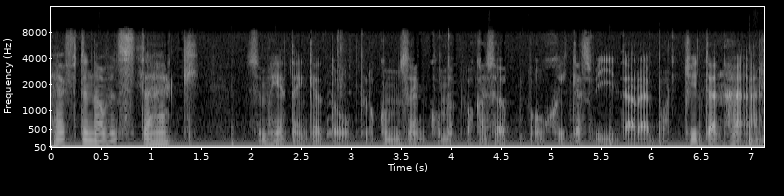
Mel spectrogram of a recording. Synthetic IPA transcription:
hɛft̪ənavɛnst̪ɛːk | sɔmɦeːlt̪ʰɛ̰ŋkə̰lt̪̚d̪oːpʰlɔkʰɔmːəsɛnkʰɔmːat̪ʰlɔːkasɵpːɔɧɪkːasviːd̪aɾəbɔʈːʰ | ɪld̪ɛnhæːɾ

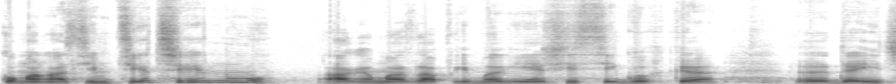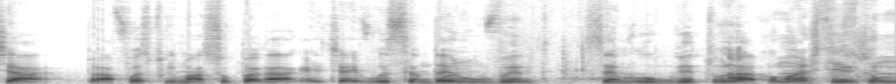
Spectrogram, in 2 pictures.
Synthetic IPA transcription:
kumamasimp̚t̪sit̪ʃinu | a̰rəmaslapɾiməɾijeʃisiɡuɾkəd̪eait͡ʃa | a̰fost̪̚pɾimasupeɾaɾḛa̰it͡ʃa̰jvɾut̪səmd̪ɐjũnvɨnt̪səmɡɾup̚ɡɨt̪ullakumaʃt̪i

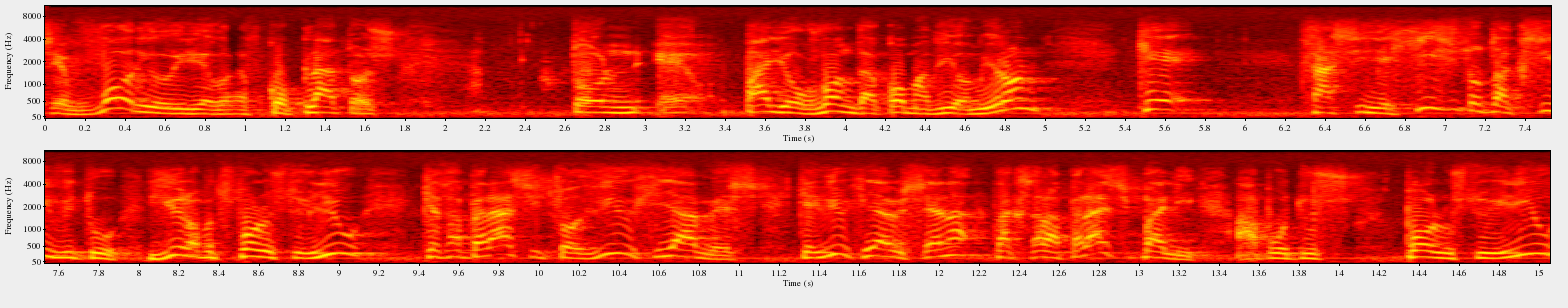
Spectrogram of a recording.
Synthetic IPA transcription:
se̞vo̞ɾio̞iðioɣɾɐfi̥ko̞plɐt̪o̞s | t̪o̞npɐʎio̞ɣðo̞nd̪ɐko̞mɐðio̞miɾo̞n | ce̞ | θɐsine̞çisit̪o̞t̪ɐksiðit̪uʝiɾoɐpo̞t̪u̥spo̞lust̪uiʎiuce̞θɐpe̞ɾɐsit̪o̞ðioçiʎɐðesceðioçiʎɐðese̞nɐθɐksɐnɐpe̞ɾɐsi̥pɐʎiɐ̰po̞t̪us | po̞lust̪uiʎiu

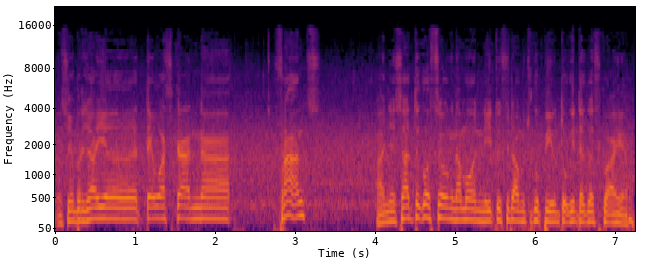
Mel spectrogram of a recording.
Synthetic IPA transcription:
a̰sajəbərd͡ʒajət̪ewaskan | fɾans | ha̰ɲasat̪ukosɔŋnamʊnit̪usudahməɲt͡ʃukupiunt̪ʊkːit̪əkəskuaɦɪr

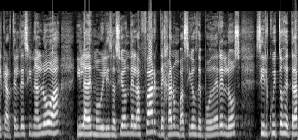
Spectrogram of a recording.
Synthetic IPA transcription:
lkaɾt̪e̞ld̪e̞sinalo̞a | ilað̞e̞zmo̞β̞ilis̬asjo̞nd̪e̞lafaɾk̚d̪e̞xaɾo̞mbasio̞zðe̞po̞ð̞e̞ɾe̞nlo̞sː | iɾkwit̪o̞zðe̞t̪ɾa

